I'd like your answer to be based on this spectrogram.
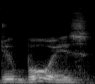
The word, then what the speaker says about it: Du Bois: They do have a city there called Dubois. It's spelled Dubois, but they pronounce it Du Bois, and they will correct you.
